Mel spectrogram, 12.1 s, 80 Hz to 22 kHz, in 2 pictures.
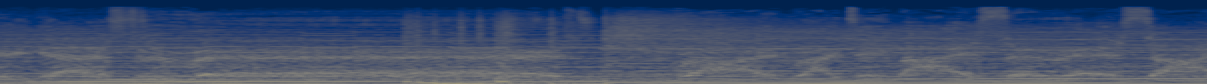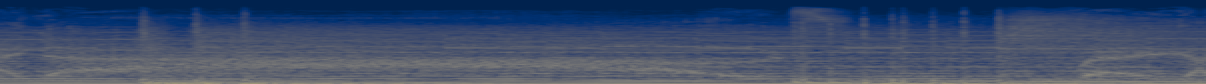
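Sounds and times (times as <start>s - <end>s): metal music with distorted guitars: 0.0s - 12.0s.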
